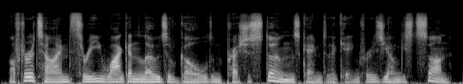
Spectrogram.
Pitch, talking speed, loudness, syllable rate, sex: 110 Hz, 245 wpm, -19 LUFS, 5.5 syllables/s, male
